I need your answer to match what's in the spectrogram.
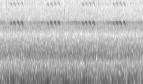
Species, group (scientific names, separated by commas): Gryllus bimaculatus, Orthoptera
